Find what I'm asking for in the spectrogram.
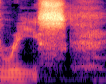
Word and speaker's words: Reese: But if you fucking let it go for, you know, 3.5 years, actually, Tommy, my name is Reese. Yeah. Like you're going to embarrass the fuck out of them. – I genuinely hope to build a 15-year friendship with someone who gets my name wrong. And then at my funeral, then when they act, someone stands up and says my name, they go, what? I've been calling him Rise this whole time.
